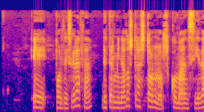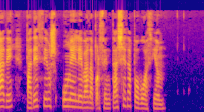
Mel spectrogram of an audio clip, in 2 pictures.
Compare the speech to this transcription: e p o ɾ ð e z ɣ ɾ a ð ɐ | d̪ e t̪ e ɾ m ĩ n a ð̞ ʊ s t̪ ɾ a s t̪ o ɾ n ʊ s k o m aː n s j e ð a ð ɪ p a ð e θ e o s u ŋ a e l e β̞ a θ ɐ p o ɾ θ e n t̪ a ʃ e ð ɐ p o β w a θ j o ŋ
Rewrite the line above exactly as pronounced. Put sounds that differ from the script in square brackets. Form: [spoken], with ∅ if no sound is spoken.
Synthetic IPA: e p o ɾ ð e z ɣ ɾ a [θ] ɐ | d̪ e t̪ e ɾ m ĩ n a ð̞ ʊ s t̪ ɾ a s t̪ o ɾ n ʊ s k o m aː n s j e ð a ð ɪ p a ð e θ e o s u ŋ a e l e β̞ a [ð] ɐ p o ɾ θ e n t̪ a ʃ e ð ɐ p o β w a θ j o ŋ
